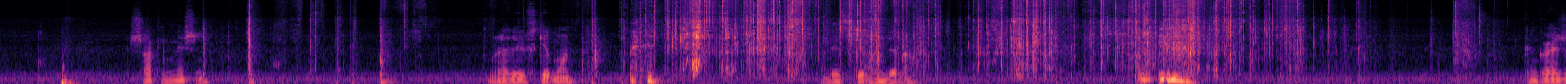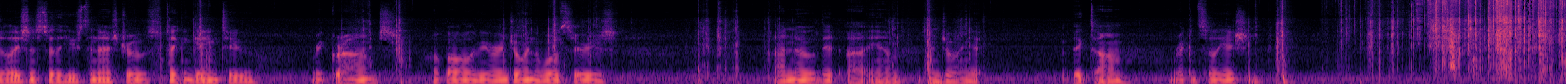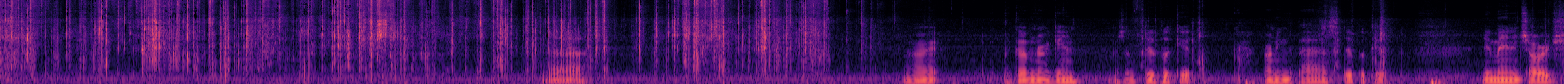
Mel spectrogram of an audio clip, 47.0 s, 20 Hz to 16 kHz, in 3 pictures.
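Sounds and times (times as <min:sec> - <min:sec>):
wrapper crinkling: 0:06.2 - 0:14.9, 0:29.0 - 0:40.3.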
